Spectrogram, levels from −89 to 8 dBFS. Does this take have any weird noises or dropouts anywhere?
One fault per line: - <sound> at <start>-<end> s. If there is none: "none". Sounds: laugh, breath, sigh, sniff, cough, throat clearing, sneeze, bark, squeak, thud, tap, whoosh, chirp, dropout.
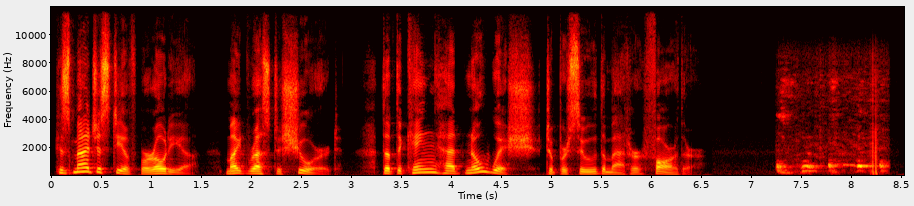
- laugh at 7.2-8.4 s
